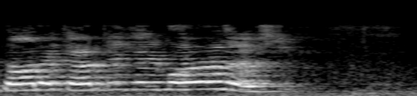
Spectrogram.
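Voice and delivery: high, slow, breaking cry to God; a desperate prayer relived, voice straining high; retold tearful plea. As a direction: plead with God, near tears, slowly. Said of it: "I started crying".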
